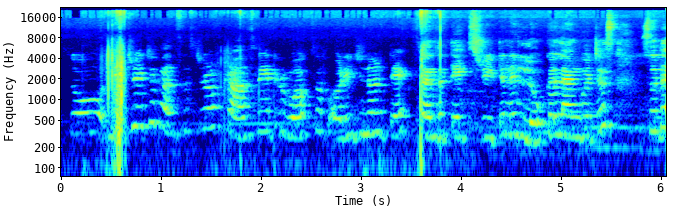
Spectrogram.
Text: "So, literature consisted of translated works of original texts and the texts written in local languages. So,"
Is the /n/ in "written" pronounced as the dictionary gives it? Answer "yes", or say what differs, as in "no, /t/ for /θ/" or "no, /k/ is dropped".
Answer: no, /l/ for /n/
